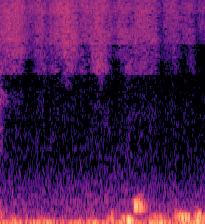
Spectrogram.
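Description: Whiteboard eraser rubbing steadily across the board as writing is wiped off.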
